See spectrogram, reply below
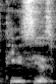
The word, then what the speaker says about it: Theseus: It sounds like a Ship of Theseus thing. I don't know how to pronounce it. Theseus? – Theseus.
